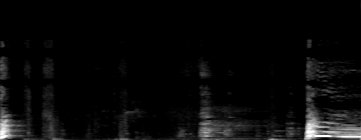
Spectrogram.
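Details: Shiba Inu Kai, the boss dog of a log house, sounds weak, perhaps frightened by steel pipes clanging as scaffolding goes up for exterior repainting. A loud harmonic bark opens, more barks follow near three seconds, then a long strong bark, with soft yips between.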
